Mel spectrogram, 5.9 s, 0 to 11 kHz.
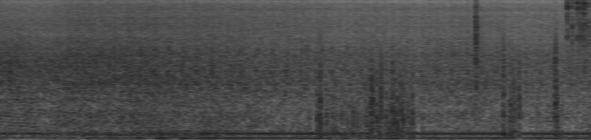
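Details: Aircraft N3318Q engine #2 after run-up and prop check at higher rpm, camera toward engine just before shutdown: deep steady piston-engine drone with even low beat and wind buffeting; normal engine run, no leaks found.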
